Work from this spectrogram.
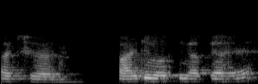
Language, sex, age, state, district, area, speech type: Hindi, male, 18-30, Uttar Pradesh, Bhadohi, rural, conversation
